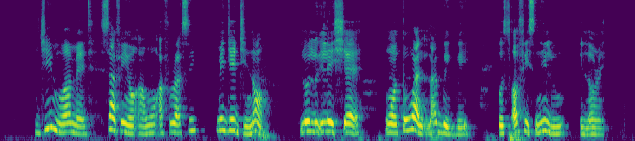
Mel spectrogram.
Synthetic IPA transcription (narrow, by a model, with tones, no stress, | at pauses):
d͡ʒĩ˦mõ˨a˧mɛ˨d | sa˦˨fi˧j̃ɔ̃˨ʔa˨w̃ɔ̃˧ʔa˧fu˧ɾa˧si˦ | me˦d͡ʒe˦˨d͡ʒi˨nãː˦˨ | lo˦lu˦i˧le˦˨ʃɛ˦ | w̃ɔ̃˧to˦wa˦˨la̰˨˦ɡ͡be˨ɡ͡be˨˦ | po˧˨stɔ˧˦fi˦˨snĩ˦lu˨˦ | i˦˨lɔ˨˦ɾɛ˨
